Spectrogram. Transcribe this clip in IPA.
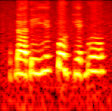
ɗ ɜ˨ ɗ i˨ j ɪ˦ k͡p o˦˨ kʲ ɛ˨ ɡ o˦

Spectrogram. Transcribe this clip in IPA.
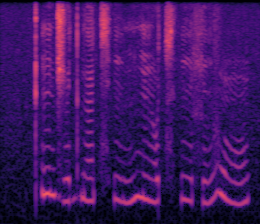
kʼ ĩ˥ d͡ʒ ɪ˩˥ d ɡ ɛ̃˩˥ t͡sʰ i˨˩˦ ŋ ɲ ĩ˨˩˦ ʊ̯ t͡sʰ i˨˩ ɬ i˩˥ v ũ˨˩˦

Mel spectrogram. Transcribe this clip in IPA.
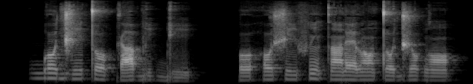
ɡ͡b o˦ d͡ʒ i˦ t o˦˨ k a˨˦ b i˧ ɡ͡b i˨ | o˧ h o˦ ʃ i˦ f ĩ˦˨ t ã˧ ɾ ɛ˧ l ɔ̃˧ t o˧ d͡ʒ o˦ ɡ ɔ̃˧

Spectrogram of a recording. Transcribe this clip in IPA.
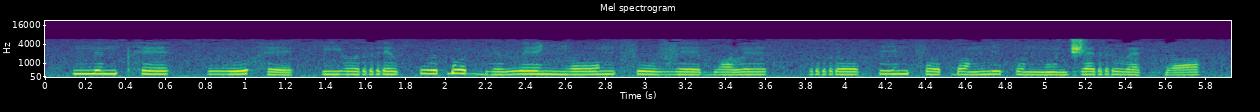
ŋ ɪ˦ ŋ pʰ e˦ | ɣ u˨˦ h e˨ | j ʊ˨ r e˨ kʷ ɪ˦ ɓ o˦ b ɪ˨ β e˦ ɲ oː˨˦ ŋ f u˨ v e˨ b ɔ˨ l ɪ˦ | r oː˨ k͡p i˦ n f o˨ ɓ ɔ˨ ŋ i˦ p ʊ˨ ŋ ũ˨ d͡ʒ ɛ˦ r β ɛ˨ ɡ͡b ɔ˨˦

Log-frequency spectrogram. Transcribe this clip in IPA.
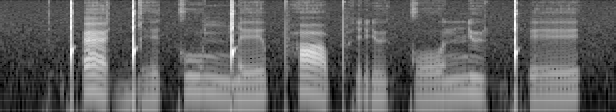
ǃʼ æ˥˩ ɡ͡ǃ e˨ k u˦ ŋ͡ǃ e˨˦ pʰ ɑ˥˩ pʰ r y˨ k o˨˦ n y˥˩ ǃʼ e˨˦

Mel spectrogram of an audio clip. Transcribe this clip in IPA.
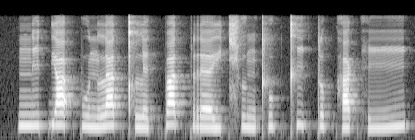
n i˦˥ t̚ j a˥˩ ʔ p u˧ n l a˥˩ t̚ pʰ l e˨˩ k̚ p a˥˩ t̚ p r ɛː˧ j t͡ɕʰ ɯ˧ ŋ tʰ u˦˥ k̚ tʰ i˥˩ ʔ t o˦˥ k̚ h a˦˥ k̚ h iː˦˥

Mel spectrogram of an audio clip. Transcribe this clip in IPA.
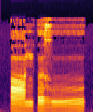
ɔ˨ n | ʊ˨ ɣ uː˨˦

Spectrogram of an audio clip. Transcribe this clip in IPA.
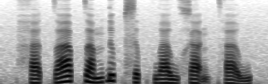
h a˨˩ t̚ t̪ aː˦˥ p̚ t̪ a˨˦ m ɗ ə˦˥ p̚ s ə˨˩ p̚ h w a˨˩ w x a̰ː˧˨ ŋ t̪ʰ a˧˩˨ w

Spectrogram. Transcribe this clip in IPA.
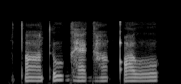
tʼ ɑ̃ tʼ u ɡʱ æ ɡʱ ɑ̃ qʼ o

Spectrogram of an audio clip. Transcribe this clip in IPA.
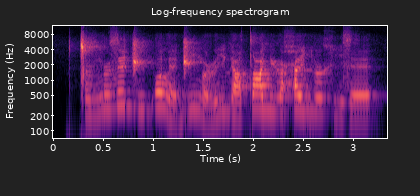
ǀ ə˞˨ ŋ ə˞˦ z ɛ˥ d͡ʒ i˦ b ɔ˥ l ɛ˩ d͡ʒ i˦ n ɔ˩ ɭ i˦ lʲ ɛ˨ tˤ ɛ˥ lʲ ə˞˦ ħ ɛ˥ ʎ ə˞˦ x i˨ z ɛ˨

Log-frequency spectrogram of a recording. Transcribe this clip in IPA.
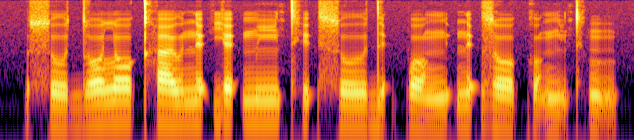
sʰ o˨ d ɔ˦ l ɔ˦ kʰ a˦ ʊ̯ n ɛ˦ ʔ j ɛ˦ ʔ m ĩ˦ tʰ ɪ˦ ʔ s o˦ ʊ̯ d ɛ˦ ʔ p ɔ˨ ŋ ɪ˦ ʔ n ɛ˦ ʔ z ɔ˨ k ɔ̰˦˨ ŋ ĩ˦˨ tʰ ũ˦˨

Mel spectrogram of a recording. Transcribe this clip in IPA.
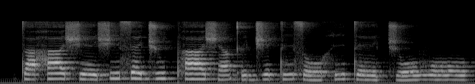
t a˨ h aː˦ ʃ eː˨ ʃ i˦ s ɛ˦ d͡ʒ uː˦ pʰ aː˦ ʃ ã˨˦ kʼ ɪ˨ d͡ʒ ɪ˦˨ t i˦ s oː˨ h i˦ t eː˨ t͡ʃ oː˨˦ β oː˦

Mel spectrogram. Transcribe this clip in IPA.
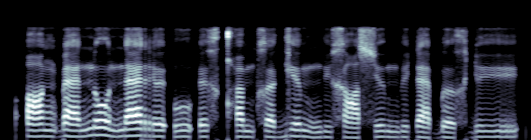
ʔ ɑ ŋ ɓ æ n o n æ r ø ʔ u ʔ ø x qʰ y m x œ ɡʲ ø m ŋ y x ɑ s ʉ m ɾ y ɗ æ ɓ ɵ x ɗ y

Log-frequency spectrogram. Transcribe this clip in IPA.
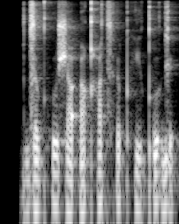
d͡z ʌ kʷʰ ɑ ʃ ɑ ʔ ʌ qʰ ʌ t͡sʰ ə pʰ i kʷʼ ɑ ɡ ɪ

